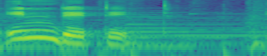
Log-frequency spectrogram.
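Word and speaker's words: indebted: Next word है हमारी list में इनडेटेड। इनडेटेड, यहाँ पर बी साइलेंट है।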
